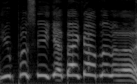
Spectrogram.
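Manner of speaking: very high, mocking, taunting tone.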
